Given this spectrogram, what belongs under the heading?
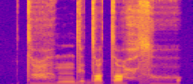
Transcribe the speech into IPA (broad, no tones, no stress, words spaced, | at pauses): tˤə̤ɦə̤mndedɐtˤ wə̤ħzɔ̤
